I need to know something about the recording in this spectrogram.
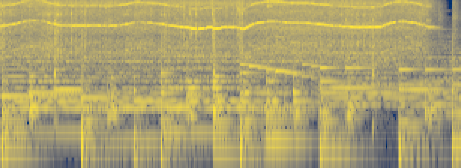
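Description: A cartoon dental scaler sound effect, a high whine that wavers slowly up and down as tartar is scraped off the teeth, over light children's background music. The whine stops just before speech resumes.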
